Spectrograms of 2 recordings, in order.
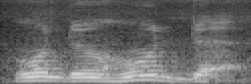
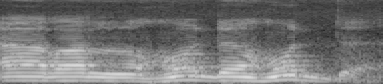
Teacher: Kita kancang sedikit pada dal yang penting pertamanya tuh dal itu ada pantulan qalqalah, yang kedua pantulannya sedikit lebih keras karena disebut kubra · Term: qalqalah kubra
